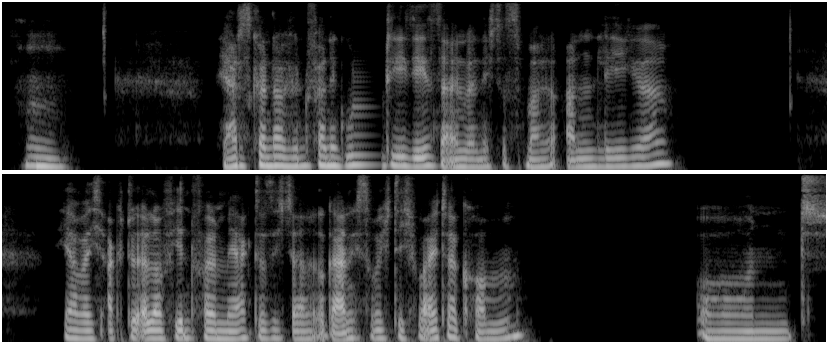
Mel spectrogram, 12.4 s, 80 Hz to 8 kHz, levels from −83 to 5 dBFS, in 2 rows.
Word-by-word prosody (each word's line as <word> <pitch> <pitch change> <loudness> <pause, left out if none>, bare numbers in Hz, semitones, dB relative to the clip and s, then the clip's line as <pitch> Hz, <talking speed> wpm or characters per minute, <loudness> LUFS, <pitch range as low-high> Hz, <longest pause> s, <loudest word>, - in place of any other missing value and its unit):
Hm. 150 -4 +1 1.1
Ja, 145 - +2
das 155 0 -1
könnte 160 -2 +5
auf 155 - +3
jeden 155 +1 +1
Fall 165 +1 +2
'ne 160 - +5
gute 170 0 -2
Idee 150 -1 +3
sein, 160 -3 +1
wenn 135 0 -1
ich 145 - -5
das 135 - -11
mal 140 +3 -2
anlege. 150 +6 -1 1.6
Ja, 150 -4 +2
weil 140 - +3
ich 140 - -6
aktuell 145 +1 +3
auf 145 -1 +2
jeden 150 0 +1
Fall 145 -1 +3
merke, 140 +3 +2
dass 145 0 -3
ich 150 0 -5
da 140 0 -1
gar - - +5
nicht 150 +1 -3
so - - -6
richtig 145 -2 -4
weiterkomme. 150 +3 0 1.3
Und 140 -1 -2
145 Hz, 160 wpm, -27 LUFS, 140-155 Hz, 1.6 s, könnte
